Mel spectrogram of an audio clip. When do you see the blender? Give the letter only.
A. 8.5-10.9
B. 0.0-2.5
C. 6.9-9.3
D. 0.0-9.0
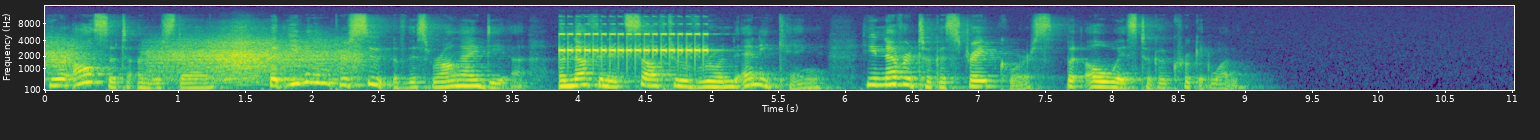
B.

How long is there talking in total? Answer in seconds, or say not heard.
9 s.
